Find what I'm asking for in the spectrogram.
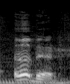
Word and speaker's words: Uber: Gostei da pronúncia, Uber. – Uber. Eu tô fazendo um intensivo de alemão.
